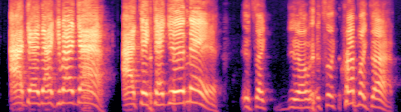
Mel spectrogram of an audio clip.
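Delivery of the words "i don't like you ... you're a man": put-on cartoon kid voice, higher and louder. Doing an impression, retelling a past in the game: Cartman impression. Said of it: "That was a good Cartman impression".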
